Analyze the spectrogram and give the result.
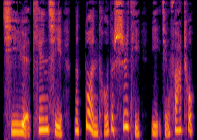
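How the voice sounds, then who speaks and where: Breathy woman telling a story. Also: fairly low pitch, big pitch swings, unhurried, a little mellow, no echo, clean studio sound. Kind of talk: storytelling narration.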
